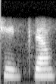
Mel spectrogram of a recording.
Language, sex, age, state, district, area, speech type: Hindi, male, 18-30, Bihar, Darbhanga, rural, conversation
